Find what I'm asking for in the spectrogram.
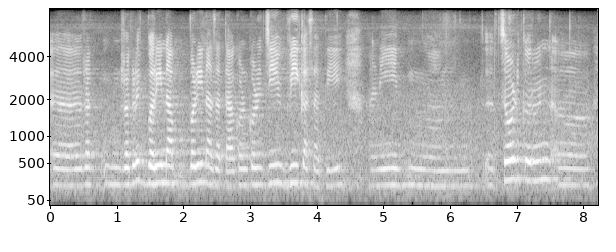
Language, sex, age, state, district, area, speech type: Goan Konkani, female, 18-30, Goa, Tiswadi, rural, spontaneous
